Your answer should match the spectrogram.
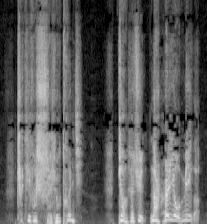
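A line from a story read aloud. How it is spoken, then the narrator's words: Tearful voice. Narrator (Chinese): 王学潘带着哭腔说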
